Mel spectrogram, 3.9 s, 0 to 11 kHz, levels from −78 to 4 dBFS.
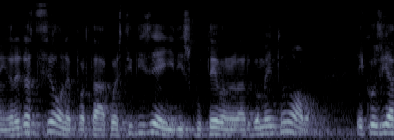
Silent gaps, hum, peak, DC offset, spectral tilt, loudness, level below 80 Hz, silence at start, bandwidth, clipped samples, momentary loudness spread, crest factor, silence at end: none; none; -16 dBFS; under 0.1%; -7.5 dB/octave; -32 LUFS; -68 dBFS; 0 s; 10 kHz; under 0.1%; 8 LU; 14 dB; 0 s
